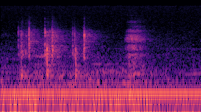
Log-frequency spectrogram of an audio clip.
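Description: Typing on a computer keyboard: a quick run of about half a dozen keystrokes in the first second, then a single keystroke shortly after, over a steady low hum.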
